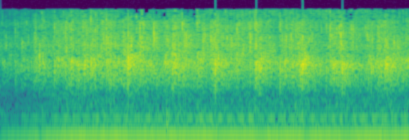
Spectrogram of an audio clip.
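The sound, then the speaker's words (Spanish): Applause from a church audience during a Spanish-language sermon: a steady, moderately loud patter of many hands clapping over a low electrical hum, holding fairly even throughout. “Denle un aplauso al Rey por eso.”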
